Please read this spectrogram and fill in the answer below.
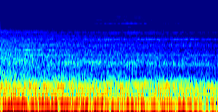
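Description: Logo-sting sound effect: the deep, low rumbling tail of a boom, slowly fading, with faint high ringing tones above it.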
